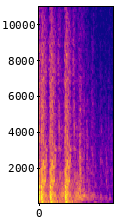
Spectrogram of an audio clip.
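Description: A quick string of about three gunshots in DayZ, close and loud, the bursts evenly spaced before fading into a short decaying tail.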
